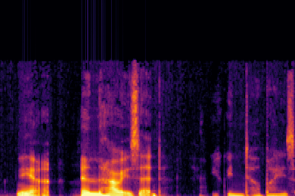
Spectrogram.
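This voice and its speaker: A woman speaks at a fairly high pitch in a somewhat breathy voice. The sound is dry and close, with no echo. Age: 20s. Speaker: podcast co-host, movie reviewer. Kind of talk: casual chat.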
